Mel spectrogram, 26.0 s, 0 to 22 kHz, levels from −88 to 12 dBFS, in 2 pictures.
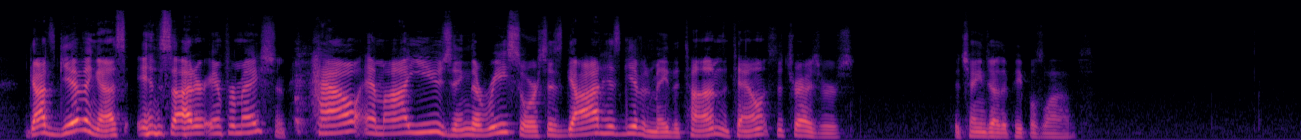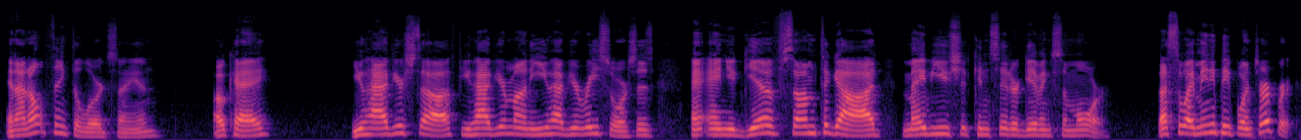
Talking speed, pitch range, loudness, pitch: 150 wpm, 140-200 Hz, -27 LUFS, 165 Hz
